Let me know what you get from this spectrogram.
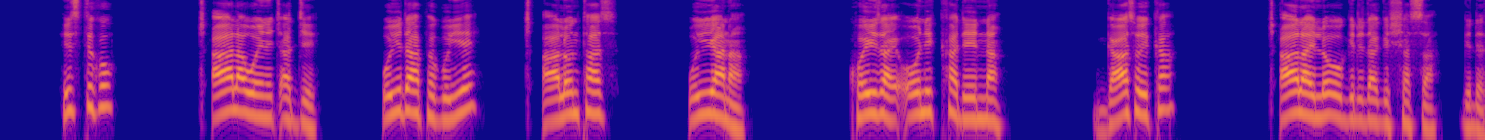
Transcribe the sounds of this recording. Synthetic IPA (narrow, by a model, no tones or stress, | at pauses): hɪst̪ːɪkɔ | t͡ʃʼaːlɐwɔjnɛt͡ʃʼɐd͡ʒːe | ʔʊjɪd̪aːpːɛɡʊjːɛ | t͡ʃʼaːlɔnt̪ːaːs | ʔʊjːaːnaː | kʰɔjɪzɐjʔo̞ːnɪkʰːɐd̪e̞ːnːɐ | ɡaːsɔjkːɐ | t͡ʃʼaːlɐjlɔʔɔɡɪd̪ɪd̪ɐɡɪʃːɐsːɐ | ɡɪd̪ɛs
